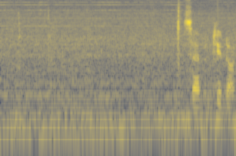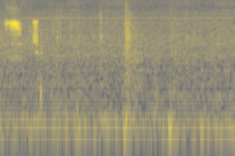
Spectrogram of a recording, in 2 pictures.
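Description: Jet engines roar steadily with a deep, heavy rumble.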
